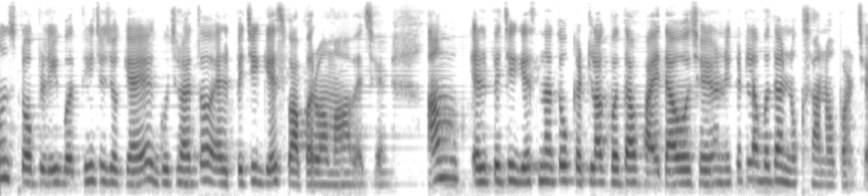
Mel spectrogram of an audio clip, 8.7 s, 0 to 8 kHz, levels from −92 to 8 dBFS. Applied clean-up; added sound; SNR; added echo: neural mask model DeepFilterNet 3.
